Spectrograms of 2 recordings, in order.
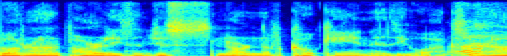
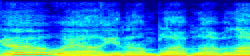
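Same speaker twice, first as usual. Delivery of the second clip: breezy, chummy, matey chatter, pitched up; 8 semitones higher, 6 dB quieter than usual. Imitating how a talk show guest spoke to the host: imitating a chummy tone. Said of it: "She's like".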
